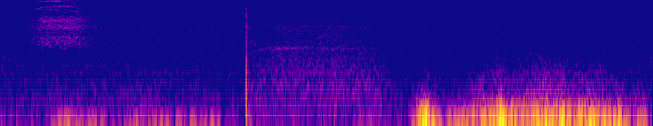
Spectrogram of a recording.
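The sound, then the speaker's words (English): Rain falls with a steady, soft hiss, joined partway through by a deep rumble like thunder that swells and lingers. A single sharp click and a brief high chirp stand out early on. “Okay, it's raining.”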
